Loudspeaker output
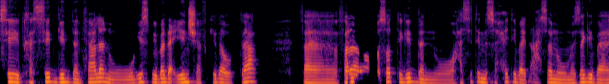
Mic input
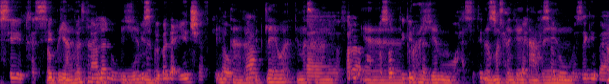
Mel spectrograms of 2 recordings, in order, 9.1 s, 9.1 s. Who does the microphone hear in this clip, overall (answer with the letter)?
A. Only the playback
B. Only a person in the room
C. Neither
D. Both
D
